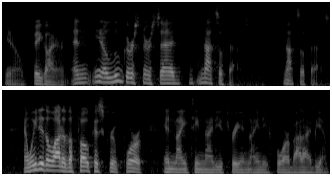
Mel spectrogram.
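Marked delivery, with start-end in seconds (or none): 2.4-4.1 quiet. Retold or imitated. CEO quoted pushing back.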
